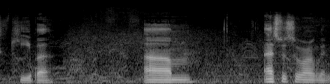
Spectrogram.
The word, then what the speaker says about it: Kiba: And I think that Kaiba, crap, man, I really have to figure out the proper pronunciation. I think it's Kiba.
